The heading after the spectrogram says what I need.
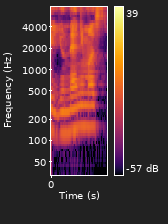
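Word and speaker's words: unanimous: आपका हो गया गलत ये है यूनेनिमस इसका यूनिवर्सिटी भी like university is also you this is नॉट अ वो वोवेल साउंड नहीं है यूनिवर्सिटी में ठीक है ये अ यूनिवर्सिटी होता है।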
